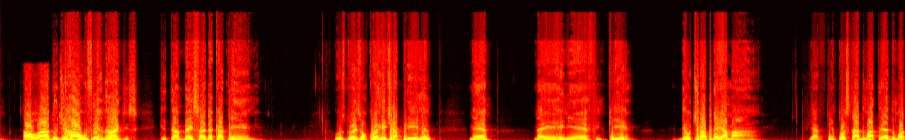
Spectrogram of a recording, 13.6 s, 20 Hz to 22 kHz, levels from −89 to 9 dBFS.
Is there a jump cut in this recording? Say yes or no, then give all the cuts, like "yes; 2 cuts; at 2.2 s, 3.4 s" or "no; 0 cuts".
yes; 2 cuts; at 9.1 s, 12.1 s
